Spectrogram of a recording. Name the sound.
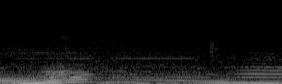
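cars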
